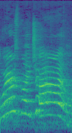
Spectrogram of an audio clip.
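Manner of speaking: high, slow panicked cry of a parent. Retold or imitated. Parent missing a child, panicked high cry. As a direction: wail it like a parent who lost a child. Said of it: "the parent's like".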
